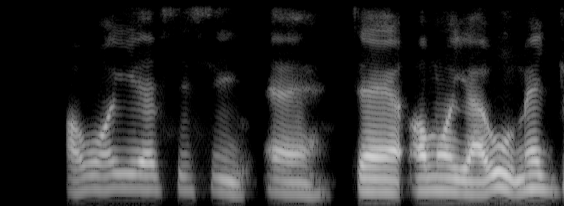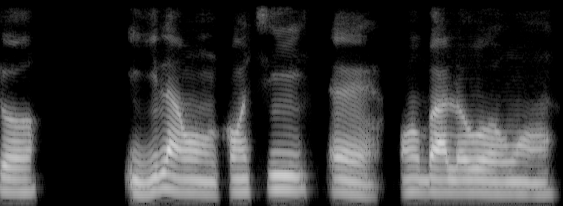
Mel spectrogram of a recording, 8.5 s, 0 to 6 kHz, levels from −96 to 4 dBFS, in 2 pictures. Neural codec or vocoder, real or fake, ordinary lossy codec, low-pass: codec, 24 kHz, 1.2 kbps, DualCodec; fake; none; 5.4 kHz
